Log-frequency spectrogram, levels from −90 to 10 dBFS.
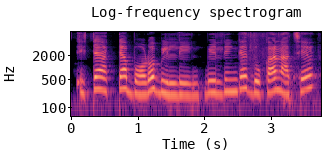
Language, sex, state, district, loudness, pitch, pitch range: Bengali, female, West Bengal, Cooch Behar, -16 LUFS, 240 Hz, 220-290 Hz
